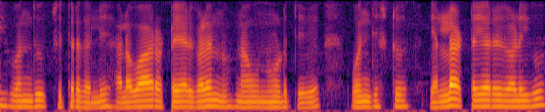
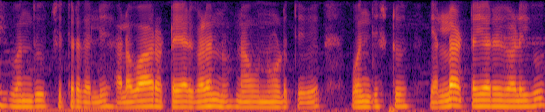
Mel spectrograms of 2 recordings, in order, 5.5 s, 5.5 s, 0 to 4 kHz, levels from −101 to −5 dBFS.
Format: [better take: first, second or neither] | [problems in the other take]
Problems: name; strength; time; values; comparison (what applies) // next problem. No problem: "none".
second | noise reduction (neural separator model SepFormer WHAM!)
